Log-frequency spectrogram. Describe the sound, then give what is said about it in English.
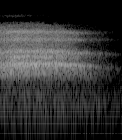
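A deep, sigh-like breathy exhale after a deep inhale, loud at first and fading out over about two seconds, during a guided breathing exercise. “let's take a nice deep breath in and then exhale out.”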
